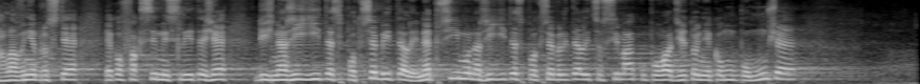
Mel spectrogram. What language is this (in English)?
Czech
